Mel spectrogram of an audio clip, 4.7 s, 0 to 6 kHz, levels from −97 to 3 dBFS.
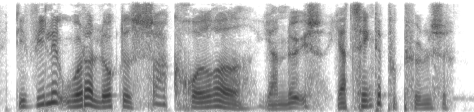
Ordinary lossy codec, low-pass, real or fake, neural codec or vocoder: Opus, 64 kbps; 5.4 kHz; real; none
